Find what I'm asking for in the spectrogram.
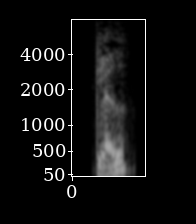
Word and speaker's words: glad: At the beginning of a word, the G is pronounced. Be careful of your pronunciation of the soft D. – Glad.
